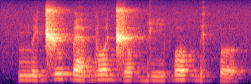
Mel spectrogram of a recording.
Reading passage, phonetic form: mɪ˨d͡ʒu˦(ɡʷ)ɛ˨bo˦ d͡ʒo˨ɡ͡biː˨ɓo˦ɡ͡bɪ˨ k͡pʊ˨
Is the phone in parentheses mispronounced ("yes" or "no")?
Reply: yes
